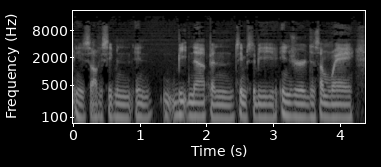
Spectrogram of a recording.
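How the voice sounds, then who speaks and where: At a moderate pace, a man speaks in a fairly low pitch, an ordinary speaking voice. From Toronto, Canada. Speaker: podcast host. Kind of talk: casual chat.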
